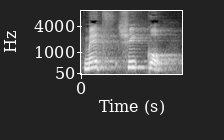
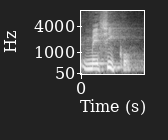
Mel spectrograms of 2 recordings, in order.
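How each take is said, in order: First: A 'ts' sound comes before the 'sh' sound. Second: Only the 'sh' sound is heard, without 'ts'. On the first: The speaker calls it wrong. "no puedo decir México. Eso es una incorrección" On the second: The speaker calls it right. "tengo que decir México"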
